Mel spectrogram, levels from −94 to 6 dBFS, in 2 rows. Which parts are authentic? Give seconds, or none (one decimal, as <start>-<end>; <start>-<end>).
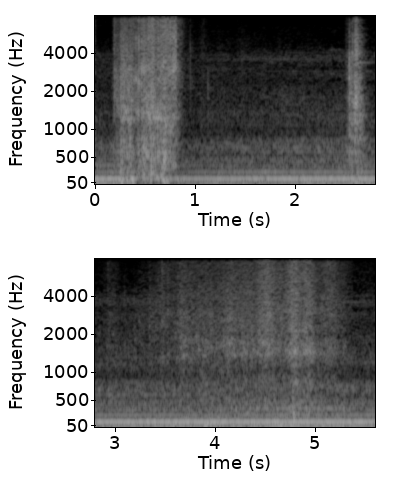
1.7-3.9; 4.6-5.6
